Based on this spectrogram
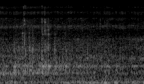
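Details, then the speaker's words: Accucraft Ruby live steam locomotive hauling cars on a loop: soft busy steam hiss with faint low puffing, no knocks or scraping; running normally, perhaps a little fast, slowing on curves. "It's probably going a little fast right now, but yeah, it's running."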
